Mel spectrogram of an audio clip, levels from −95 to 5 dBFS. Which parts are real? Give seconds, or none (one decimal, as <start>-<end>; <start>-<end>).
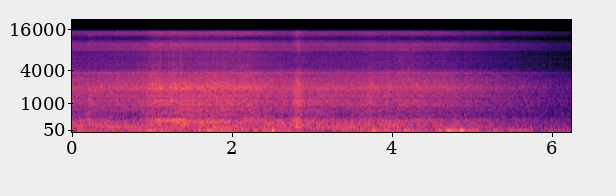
0.0-2.6; 3.8-6.2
